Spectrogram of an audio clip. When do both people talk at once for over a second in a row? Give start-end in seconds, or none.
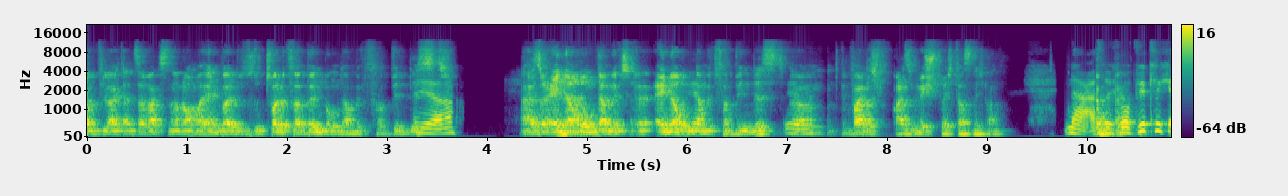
none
